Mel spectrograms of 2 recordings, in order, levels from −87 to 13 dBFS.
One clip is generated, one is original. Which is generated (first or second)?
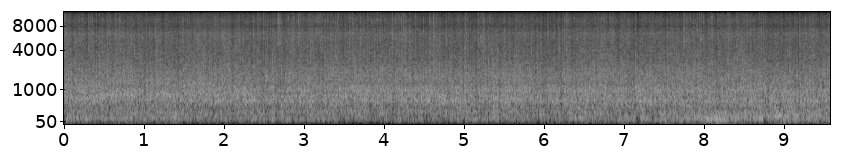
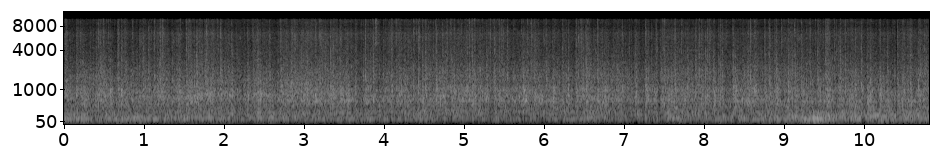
first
